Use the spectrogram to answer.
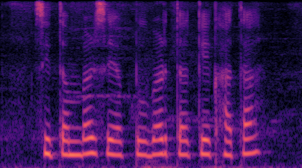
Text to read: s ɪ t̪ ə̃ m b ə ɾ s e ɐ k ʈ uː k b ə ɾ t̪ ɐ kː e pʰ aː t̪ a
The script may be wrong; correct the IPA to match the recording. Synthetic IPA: s ɪ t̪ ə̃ m b ə ɾ s e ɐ k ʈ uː b ə ɾ t̪ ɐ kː e kʰ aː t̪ a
